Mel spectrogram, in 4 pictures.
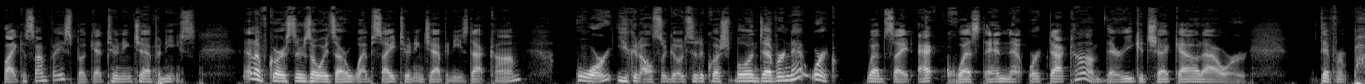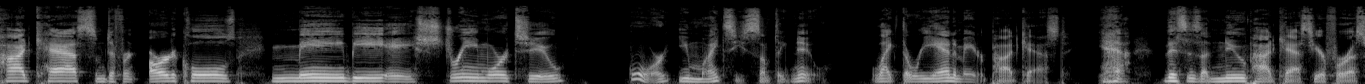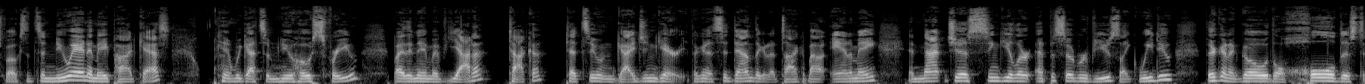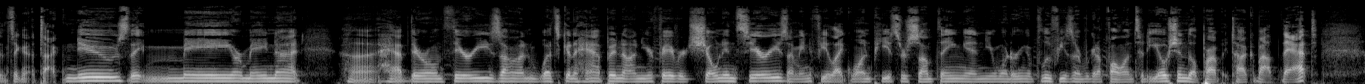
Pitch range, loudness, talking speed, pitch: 130-150 Hz, -22 LUFS, 175 wpm, 140 Hz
